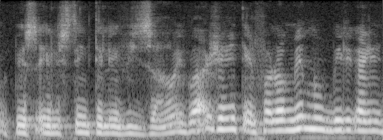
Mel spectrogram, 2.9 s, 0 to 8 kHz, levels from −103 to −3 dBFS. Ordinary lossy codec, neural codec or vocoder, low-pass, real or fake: none; none; none; real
